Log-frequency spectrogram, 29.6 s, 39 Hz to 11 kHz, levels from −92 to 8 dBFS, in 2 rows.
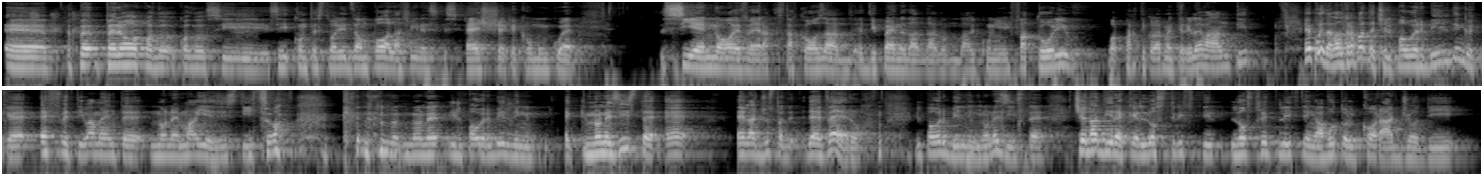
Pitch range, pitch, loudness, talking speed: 125-155 Hz, 140 Hz, -27 LUFS, 155 wpm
